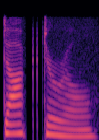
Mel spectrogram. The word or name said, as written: doctoral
